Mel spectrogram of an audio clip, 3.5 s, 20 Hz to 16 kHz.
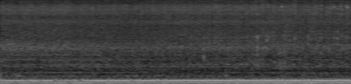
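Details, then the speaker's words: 1969 Ford Mustang V8 with freshly installed transmission, first run in over 40 years, idling with charging and fan working: steady even burble sitting a touch high; owner plans carburetor adjustment; vacuum thought to be about 14; high idle. "feel like the idle's just a touch high, but yeah, she's ready to go for a spin."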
